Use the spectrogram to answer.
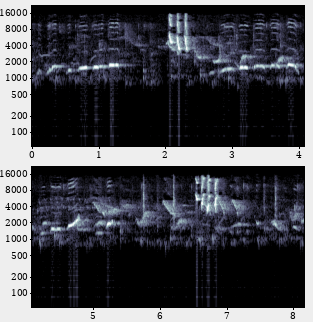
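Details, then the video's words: Provoking song of a white-rumped shama used to train fighting birds: a rising whistled run, then dense, rich, varied warbling with sharp high notes scattered throughout. "MELATIH MENTAL FIGHTER MURAI BATU DENGAN SUARA PANCINGAN INI"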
